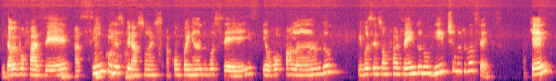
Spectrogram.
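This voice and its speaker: A Brazilian woman who works as a psychologist, giving a live-stream relaxation lesson and talking listeners through slow breathing in a soothing way. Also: medium pitch, dull audio. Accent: Brazilian Portuguese. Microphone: phone or laptop mic for a live stream.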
